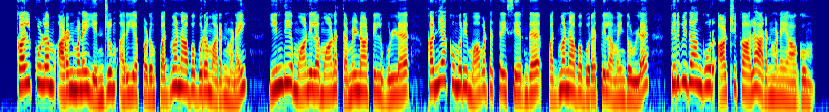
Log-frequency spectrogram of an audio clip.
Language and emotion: Tamil, neutral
